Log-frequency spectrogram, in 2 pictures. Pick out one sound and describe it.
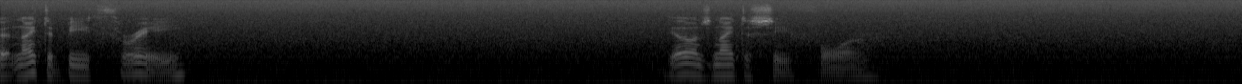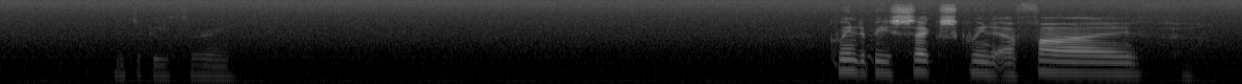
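A man talks calmly and closely into a microphone, in short bursts with pauses.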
